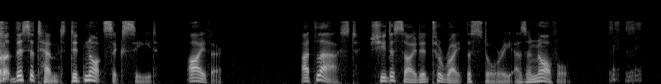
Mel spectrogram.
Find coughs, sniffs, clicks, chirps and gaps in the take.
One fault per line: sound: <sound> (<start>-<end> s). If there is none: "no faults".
sound: laugh (6.1-6.4 s)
